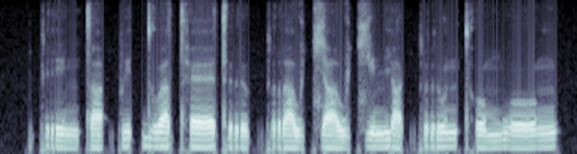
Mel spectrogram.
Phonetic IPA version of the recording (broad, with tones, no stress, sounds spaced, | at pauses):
p r i˨˩ n t a˨˩ ʔ p i˦˥ t̚ d u˦˥ a̯ tʰ ɛː˦˥ t r ɯ˨˩ k̚ p r a˧ w t͡ɕ aː˧ w t͡ɕ i˦˥ n j a˨˩ k̚ p r u˥˩ n tʰ o˦˥ m w oː˦˥ ŋ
